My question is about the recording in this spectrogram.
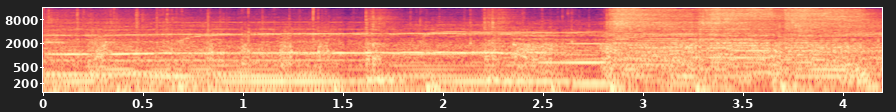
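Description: A live rock band playing loudly, with guitars and a drum kit: held notes over a steady beat of drum hits.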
